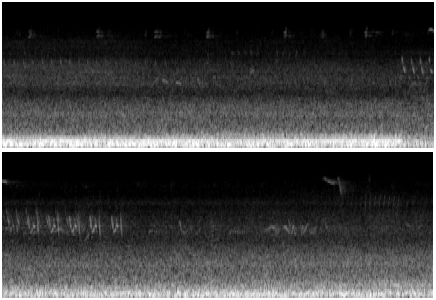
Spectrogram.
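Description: Birds chirping and trilling outdoors, with short high chirps throughout and a fast trill just after the middle. Under them a low steady hum, like a running motor, cuts off about halfway through.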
